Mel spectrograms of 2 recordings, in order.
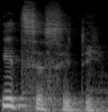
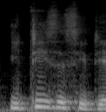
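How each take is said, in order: First: Pronoun and verb are merged into one word. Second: Pronoun and verb are said as separate words. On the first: "I can say" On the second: "instead of"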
